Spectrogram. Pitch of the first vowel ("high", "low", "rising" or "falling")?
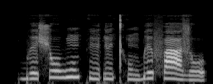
low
